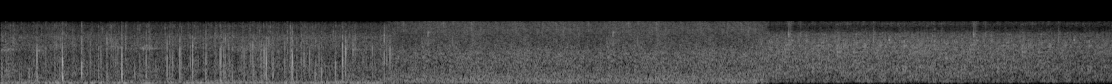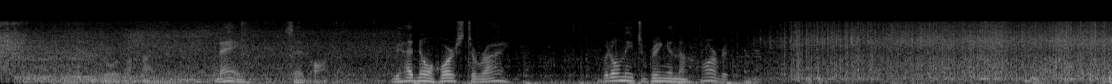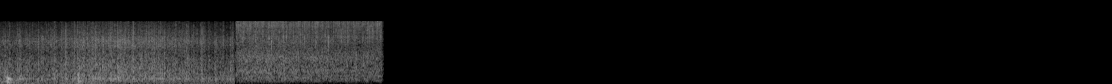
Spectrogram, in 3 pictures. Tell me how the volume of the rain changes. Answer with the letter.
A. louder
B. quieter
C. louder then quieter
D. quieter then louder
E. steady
D.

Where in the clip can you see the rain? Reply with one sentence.
You can hear the rain from 0.0 to 26.1 s.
